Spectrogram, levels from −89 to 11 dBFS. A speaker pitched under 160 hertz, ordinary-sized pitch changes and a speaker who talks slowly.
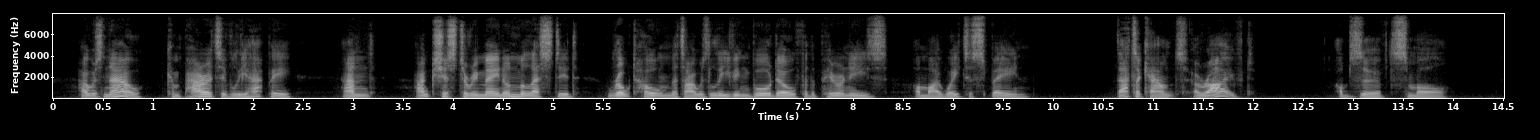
Yes: medium, 140 Hz; average, 3.2 semitones; slow, 125 wpm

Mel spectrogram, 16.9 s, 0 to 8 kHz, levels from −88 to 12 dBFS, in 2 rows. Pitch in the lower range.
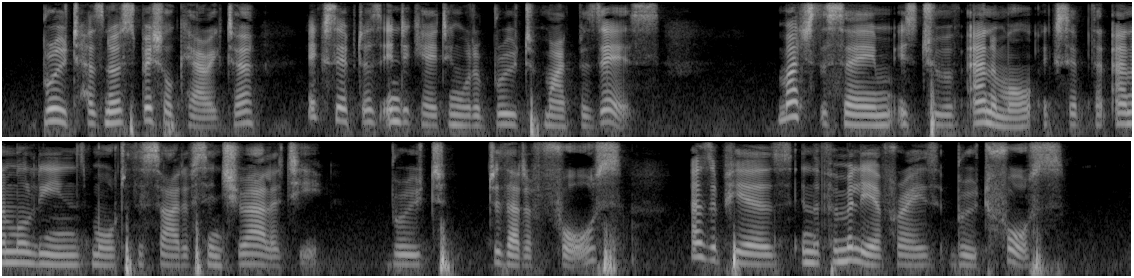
No: medium, 185 Hz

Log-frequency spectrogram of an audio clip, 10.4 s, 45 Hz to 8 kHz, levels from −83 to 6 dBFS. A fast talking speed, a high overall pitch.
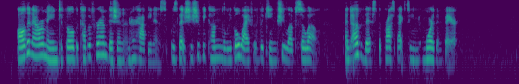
Yes: fast, 220 wpm; high, 215 Hz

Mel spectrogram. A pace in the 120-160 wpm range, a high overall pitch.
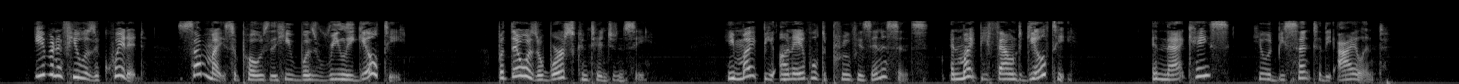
No: average, 175 wpm; very high, 250 Hz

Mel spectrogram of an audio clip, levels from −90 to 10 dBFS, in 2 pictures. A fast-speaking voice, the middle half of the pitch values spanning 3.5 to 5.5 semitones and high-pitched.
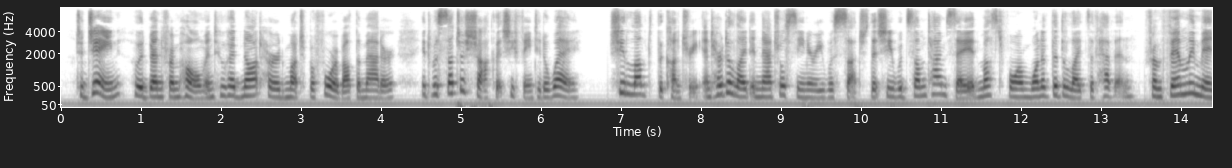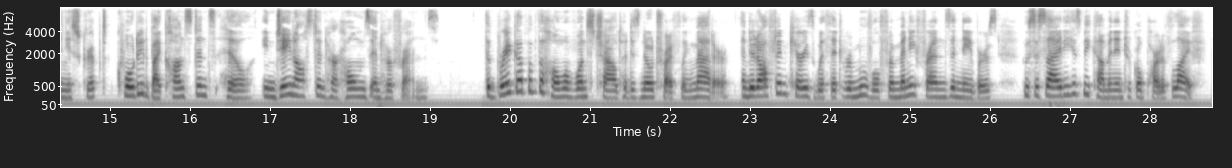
Yes: fast, 210 wpm; average, 4.1 semitones; high, 215 Hz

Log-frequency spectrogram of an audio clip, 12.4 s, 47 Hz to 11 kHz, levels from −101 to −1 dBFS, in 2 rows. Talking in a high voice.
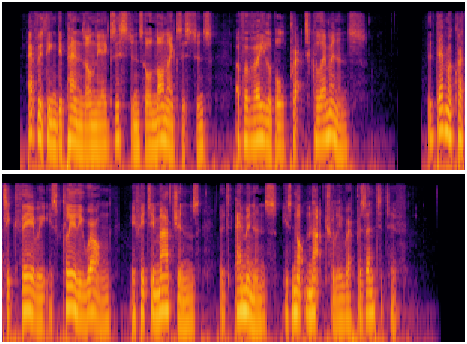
No: low, 115 Hz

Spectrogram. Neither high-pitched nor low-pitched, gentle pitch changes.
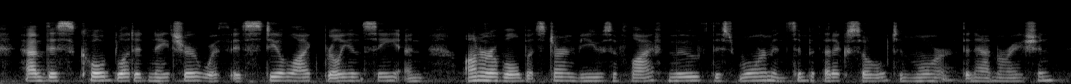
Yes: medium, 165 Hz; narrow, 1.9 semitones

